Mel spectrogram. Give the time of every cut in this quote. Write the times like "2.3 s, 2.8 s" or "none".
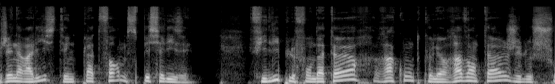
none

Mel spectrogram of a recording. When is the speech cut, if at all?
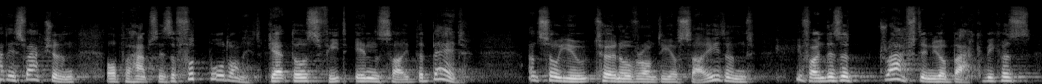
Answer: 1.0 s, 2.6 s

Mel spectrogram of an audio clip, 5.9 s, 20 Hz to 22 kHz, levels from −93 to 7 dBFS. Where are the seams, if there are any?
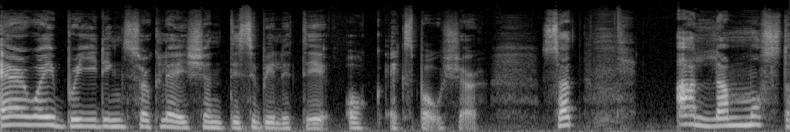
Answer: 4.9 s

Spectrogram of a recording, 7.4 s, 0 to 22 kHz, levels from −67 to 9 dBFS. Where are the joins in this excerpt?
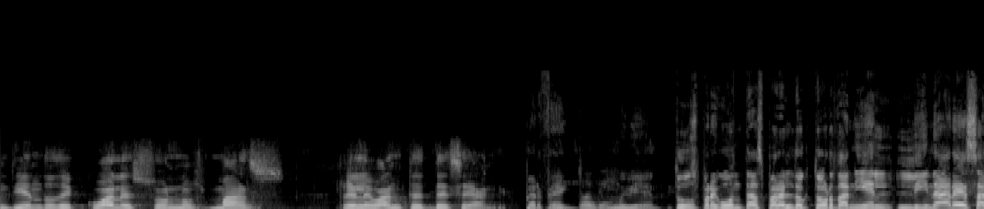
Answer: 5.0 s

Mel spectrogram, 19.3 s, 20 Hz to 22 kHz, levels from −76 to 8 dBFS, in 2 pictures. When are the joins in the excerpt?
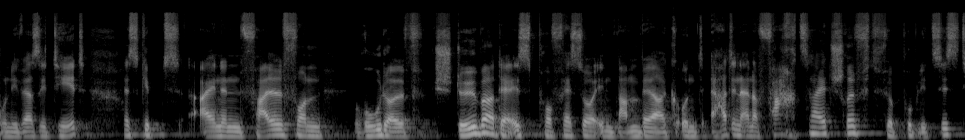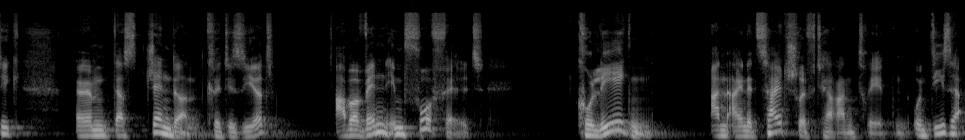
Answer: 1.2 s, 12.9 s

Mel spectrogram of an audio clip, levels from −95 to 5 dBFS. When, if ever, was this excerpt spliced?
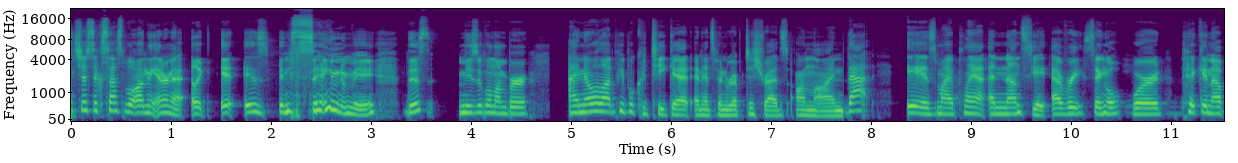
7.7 s

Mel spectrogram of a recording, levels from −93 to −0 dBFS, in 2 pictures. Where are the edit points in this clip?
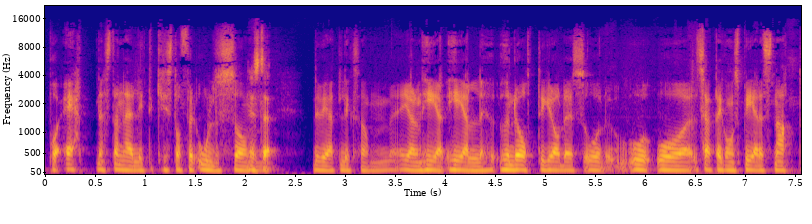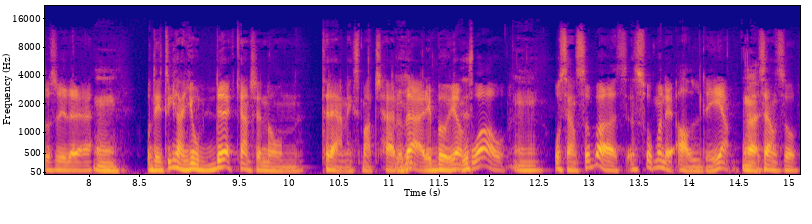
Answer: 11.8 s

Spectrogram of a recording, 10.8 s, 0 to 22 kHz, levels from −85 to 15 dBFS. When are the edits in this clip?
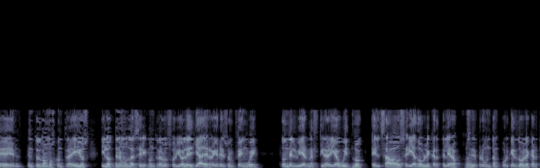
none

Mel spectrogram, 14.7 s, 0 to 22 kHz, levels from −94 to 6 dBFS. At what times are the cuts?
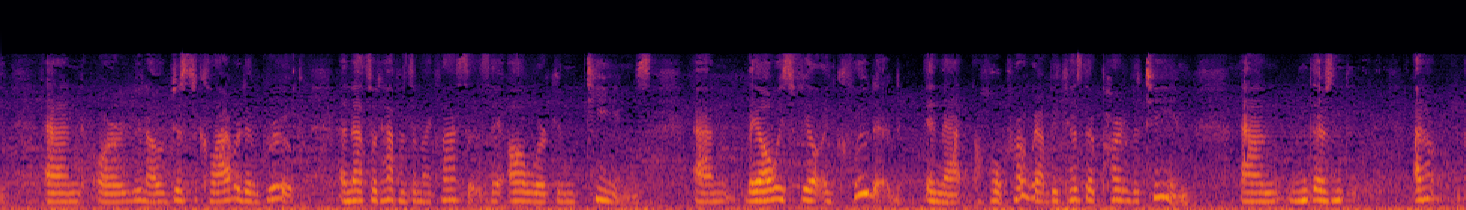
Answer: none

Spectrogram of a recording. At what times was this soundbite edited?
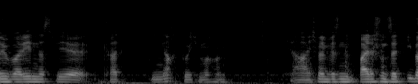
2.7 s

